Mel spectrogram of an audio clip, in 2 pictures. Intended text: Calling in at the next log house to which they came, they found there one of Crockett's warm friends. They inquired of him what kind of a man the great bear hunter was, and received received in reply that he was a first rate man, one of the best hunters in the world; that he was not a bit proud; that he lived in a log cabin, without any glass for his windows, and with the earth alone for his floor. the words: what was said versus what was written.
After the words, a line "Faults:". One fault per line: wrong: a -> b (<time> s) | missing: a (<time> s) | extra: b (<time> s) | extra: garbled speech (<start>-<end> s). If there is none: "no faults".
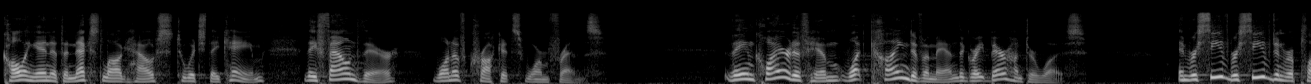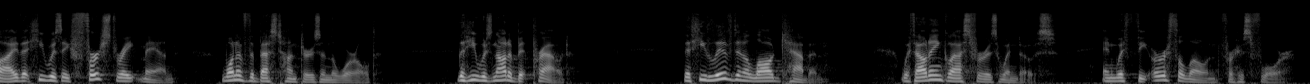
Calling in at the next log house to which they came, they found there one of Crockett's warm friends. They inquired of him what kind of a man the great bear hunter was, and received received in reply that he was a first rate man, one of the best hunters in the world; that he was not a bit proud; that he lived in a log cabin, without any glass for his windows, and with the earth alone for his floor.
Faults:
no faults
